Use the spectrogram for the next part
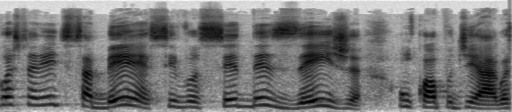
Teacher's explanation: Percebam que aqui, nesta segunda oração, ou seja, nesta segunda frase aqui, eu tenho uma interrogativa indireta. Eu faço uma afirmação, uma certa afirmação aí, com um tom de questionamento.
